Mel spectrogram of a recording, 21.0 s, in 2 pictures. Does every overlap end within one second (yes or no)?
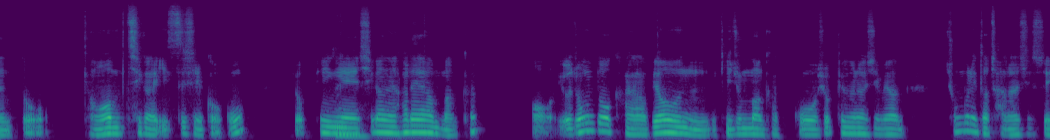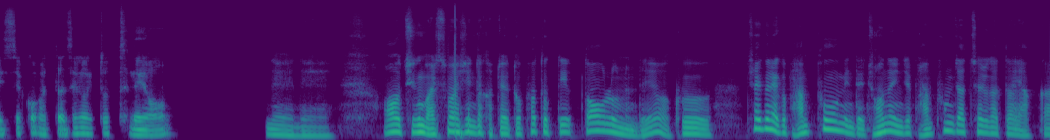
yes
